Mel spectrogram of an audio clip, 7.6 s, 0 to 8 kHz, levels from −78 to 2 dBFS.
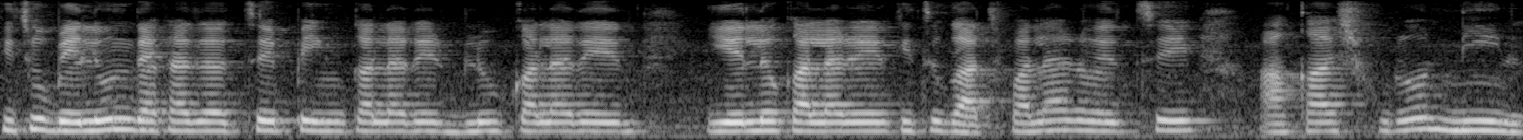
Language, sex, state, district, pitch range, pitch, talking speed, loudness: Bengali, female, West Bengal, Purulia, 195-210 Hz, 200 Hz, 140 wpm, -17 LUFS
